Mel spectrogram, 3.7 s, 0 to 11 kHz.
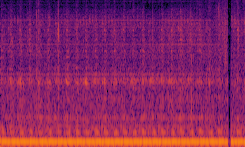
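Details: Ford Mustang idling with an uneven, stumbling pulse and one sharp drop in the beat; random misfire code P0300 caused by a loose intake manifold vacuum hose, while code P0171 remains, suspected clogged fuel filter or fuel pump.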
